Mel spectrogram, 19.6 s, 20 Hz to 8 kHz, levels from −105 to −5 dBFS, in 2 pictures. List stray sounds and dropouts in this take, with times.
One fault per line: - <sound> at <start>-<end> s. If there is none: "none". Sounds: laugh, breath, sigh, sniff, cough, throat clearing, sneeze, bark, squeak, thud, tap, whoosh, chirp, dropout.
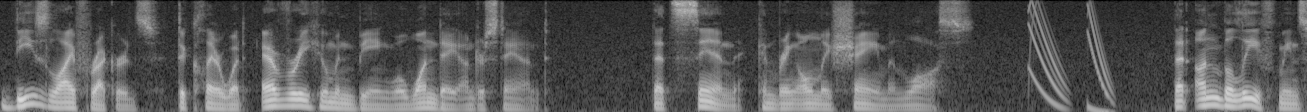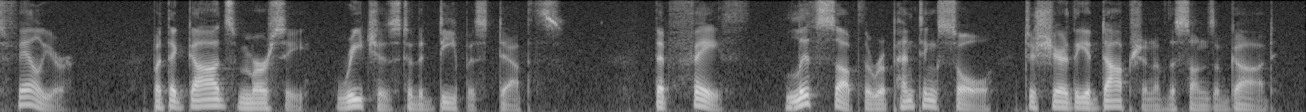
- chirp at 7.7-8.4 s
